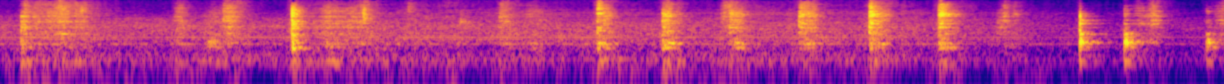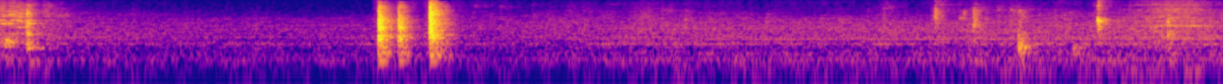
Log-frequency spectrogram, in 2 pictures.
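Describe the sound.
Bacon frying in a pan as it is stirred and pushed, with a steady sizzling hiss under many sharp scraping and tapping clicks from the utensil. The clicks come thickly at first, then a close pair, then only the softer sizzle.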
